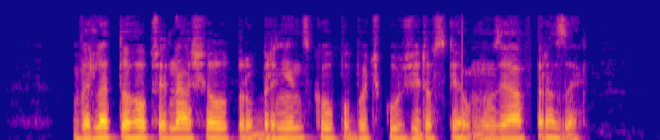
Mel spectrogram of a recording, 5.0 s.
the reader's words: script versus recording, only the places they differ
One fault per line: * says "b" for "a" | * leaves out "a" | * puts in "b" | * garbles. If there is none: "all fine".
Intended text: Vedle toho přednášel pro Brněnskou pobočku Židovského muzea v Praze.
all fine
